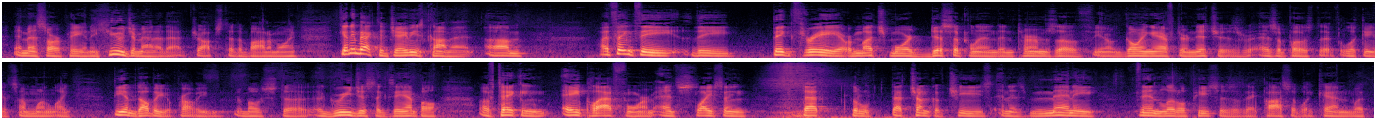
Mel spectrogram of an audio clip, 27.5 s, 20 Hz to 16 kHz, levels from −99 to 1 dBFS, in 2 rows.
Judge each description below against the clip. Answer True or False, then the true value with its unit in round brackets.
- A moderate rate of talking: True (160 wpm)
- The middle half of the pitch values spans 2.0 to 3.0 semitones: False (3.6 semitones)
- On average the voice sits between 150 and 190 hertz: False (115 Hz)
